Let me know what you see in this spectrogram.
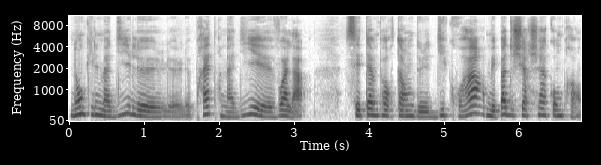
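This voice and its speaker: With ordinary pitch variation, a woman talks fairly slowly at a fairly low pitch. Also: very clean recording, silent background. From France, Corrèze. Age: 60s. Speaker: interviewee sharing religious conversion story. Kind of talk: testimony. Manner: hesitant, frequent fillers.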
